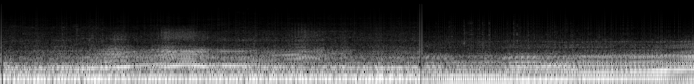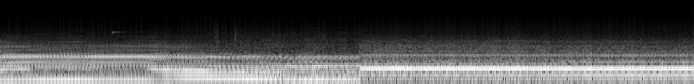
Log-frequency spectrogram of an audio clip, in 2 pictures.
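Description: Engine and road noise heard from inside a moving vehicle's cab. The engine's pitch climbs and falls back between about ten and thirteen seconds in, then settles into a steady drone from about sixteen seconds.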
